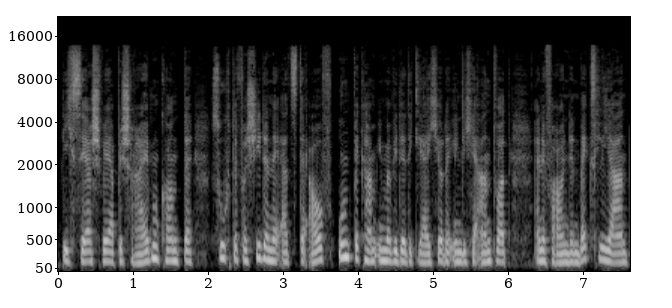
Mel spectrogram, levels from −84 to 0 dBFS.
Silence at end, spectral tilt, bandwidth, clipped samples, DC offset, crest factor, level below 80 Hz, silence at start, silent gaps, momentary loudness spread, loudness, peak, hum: 0.05 s; -5 dB/octave; 14 kHz; under 0.1%; under 0.1%; 14 dB; -68 dBFS; 0.05 s; none; 4 LU; -26 LUFS; -12 dBFS; none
